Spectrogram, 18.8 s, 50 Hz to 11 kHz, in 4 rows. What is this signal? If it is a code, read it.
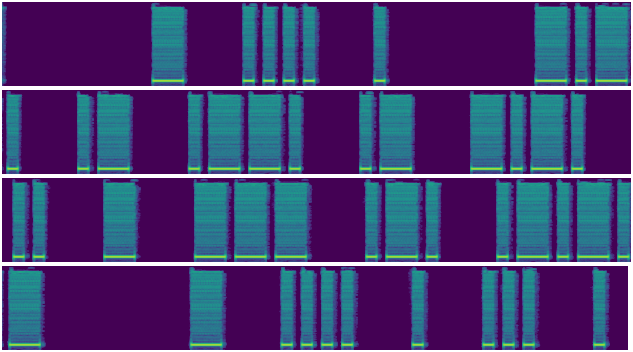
Morse code, heard as a keyed tone, about 16 wpm, spaced as for 11 wpm, 800 Hz. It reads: THE CAPACITOR. THESE
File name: CW Code Groups @10WPM / Technical Subjects / Reactance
